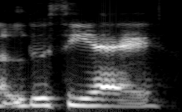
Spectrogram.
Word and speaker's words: luthier: people insist on saying Lussier because they're fancy and I think that's the Italian Way of pronouncing it is it I had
